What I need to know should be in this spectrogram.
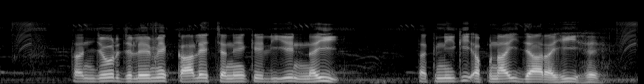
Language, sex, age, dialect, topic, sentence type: Hindi, male, 31-35, Kanauji Braj Bhasha, agriculture, statement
